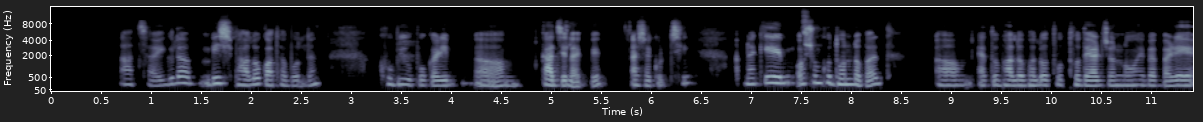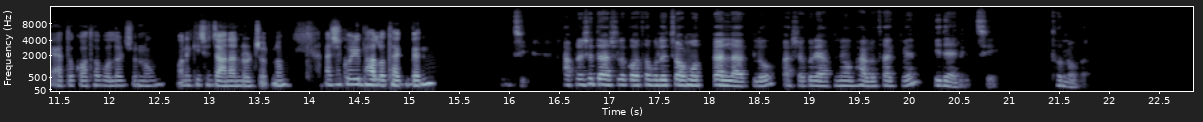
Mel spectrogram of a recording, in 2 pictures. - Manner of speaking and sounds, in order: tapping; other background noise
- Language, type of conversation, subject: Bengali, podcast, অনলাইনে কোনো খবর দেখলে আপনি কীভাবে সেটির সত্যতা যাচাই করেন?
